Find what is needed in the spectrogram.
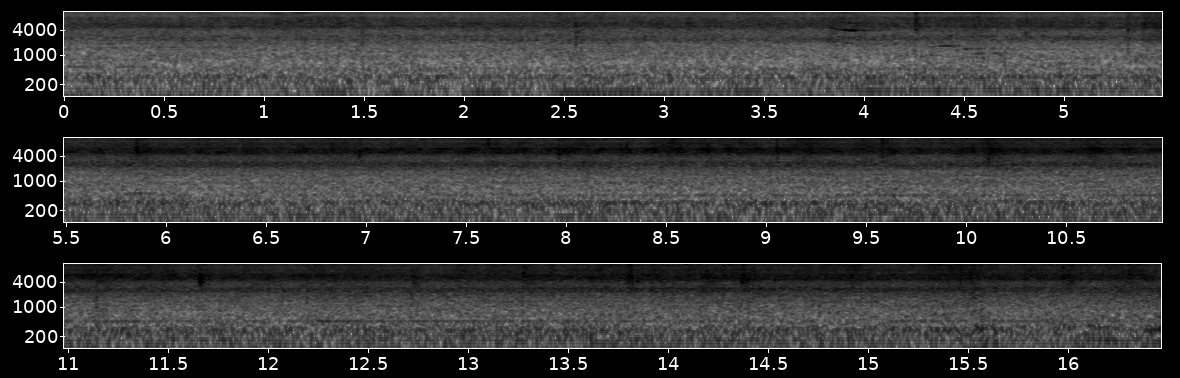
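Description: Steady outdoor noise: a low, uneven rumble throughout, joined about five seconds in by a brighter rushing hiss.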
